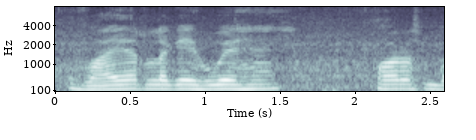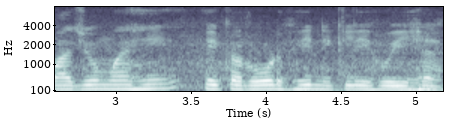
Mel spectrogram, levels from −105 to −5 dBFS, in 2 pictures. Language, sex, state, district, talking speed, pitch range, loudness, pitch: Hindi, male, Gujarat, Valsad, 175 wpm, 135-150 Hz, -15 LUFS, 145 Hz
